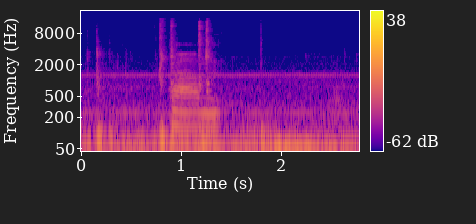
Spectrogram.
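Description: Light, quiet clicking of keystrokes on a computer keyboard during coding practice, a few scattered taps against a faint background hum, with a brief voice in the middle.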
